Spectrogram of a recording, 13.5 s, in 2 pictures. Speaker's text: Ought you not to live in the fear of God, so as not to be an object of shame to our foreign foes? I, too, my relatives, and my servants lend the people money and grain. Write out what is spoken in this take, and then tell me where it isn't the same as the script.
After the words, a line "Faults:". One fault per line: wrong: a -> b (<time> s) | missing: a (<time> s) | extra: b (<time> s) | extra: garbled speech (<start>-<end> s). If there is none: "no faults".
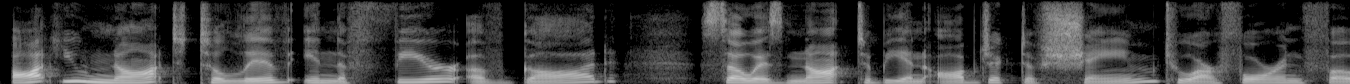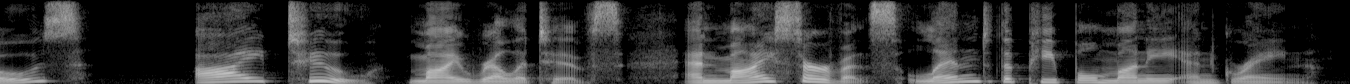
Ought you not to live in the fear of God, so as not to be an object of shame to our foreign foes? I, too, my relatives, and my servants lend the people money and grain.
Faults:
no faults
